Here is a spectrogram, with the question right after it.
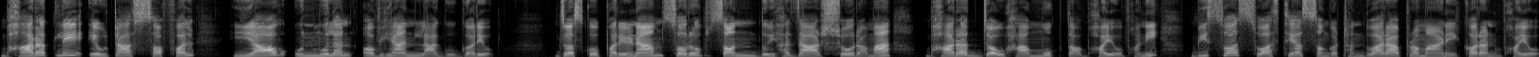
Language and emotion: Nepali, neutral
